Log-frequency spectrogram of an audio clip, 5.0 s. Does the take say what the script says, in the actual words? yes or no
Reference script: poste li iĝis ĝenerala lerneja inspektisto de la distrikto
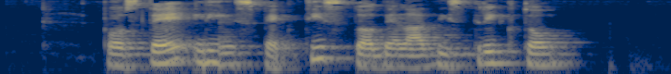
no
